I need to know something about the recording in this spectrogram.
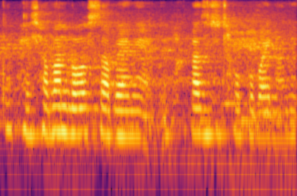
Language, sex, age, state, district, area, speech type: Bodo, female, 60+, Assam, Chirang, rural, spontaneous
